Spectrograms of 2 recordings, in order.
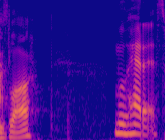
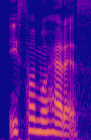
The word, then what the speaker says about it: Isla Mujeres: how to pronounce it. Isla, which is Isla. Isla. Isla, right? Isla, yeah. Isla. Mujeres, which means island.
